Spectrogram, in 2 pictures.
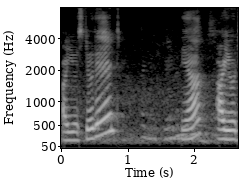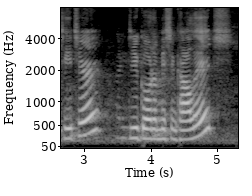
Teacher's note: The yes-no type of question uses rising intonation.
